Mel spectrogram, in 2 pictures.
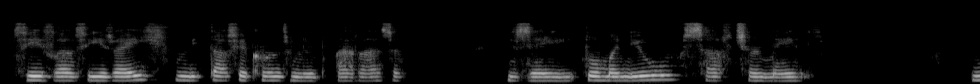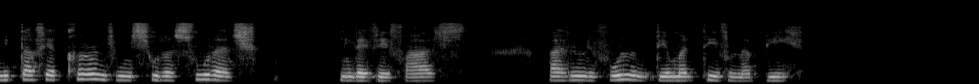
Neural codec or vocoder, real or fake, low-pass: codec, 16 kHz, 4.8 kbps, FACodec; fake; 7.2 kHz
